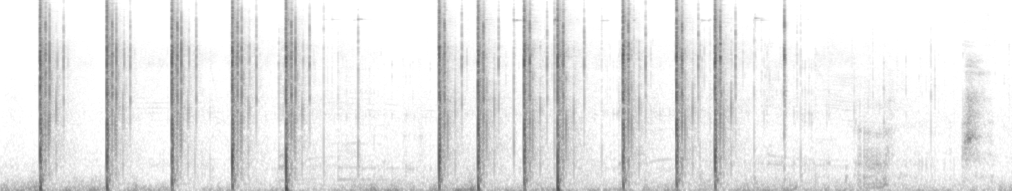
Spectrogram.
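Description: Subsonic rounds fired through a Stealth Additive Works SHIV suppressor give a string of about fifteen sharp, muffled cracks at an uneven steady pace, close by, with a quiet pause near the end.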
